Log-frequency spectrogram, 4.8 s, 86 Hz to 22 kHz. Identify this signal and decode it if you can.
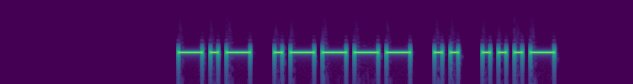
Morse code, heard as a keyed tone, about 20 wpm, 700 Hz. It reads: K1IV
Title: USA Call Signs - 4 Characters - Repeated 3x - 20wpm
